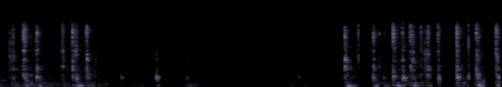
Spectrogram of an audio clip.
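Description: Rapid keystrokes on a computer keyboard as a Metasploit command is typed, two close bursts of clicking separated by a near-silent pause with a few isolated taps, no talking.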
